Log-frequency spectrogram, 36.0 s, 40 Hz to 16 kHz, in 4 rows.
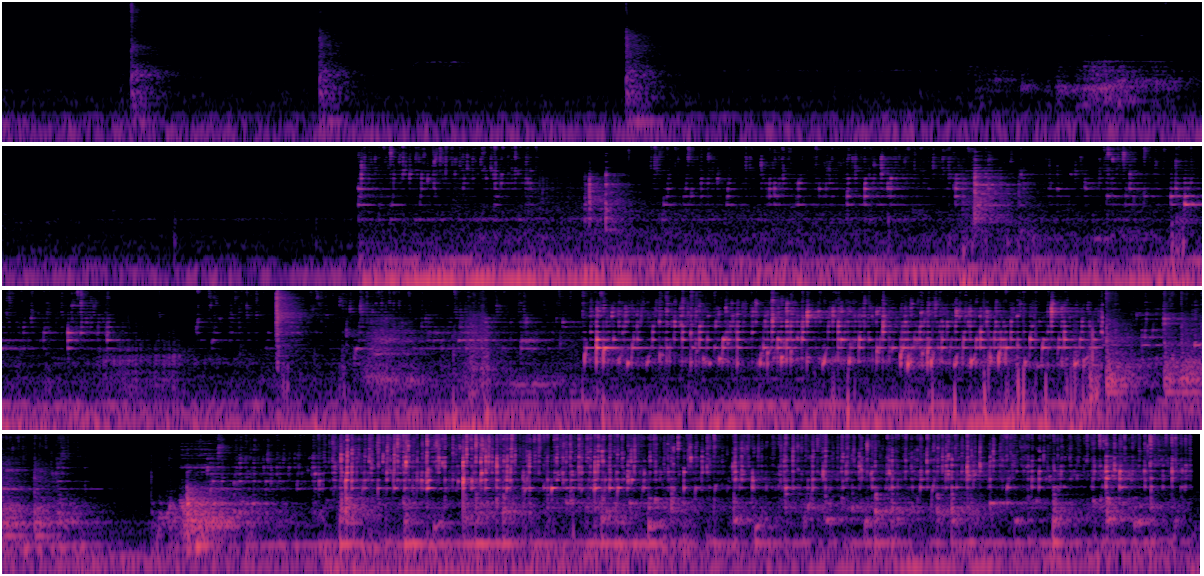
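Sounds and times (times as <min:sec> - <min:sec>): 
water pouring into a bottle: 0:11.7 - 0:35.9.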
